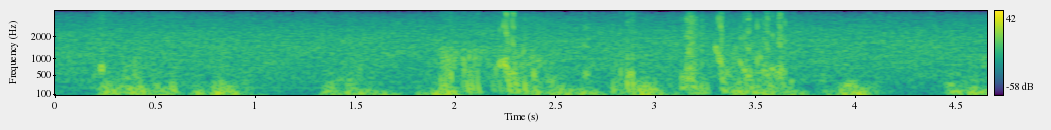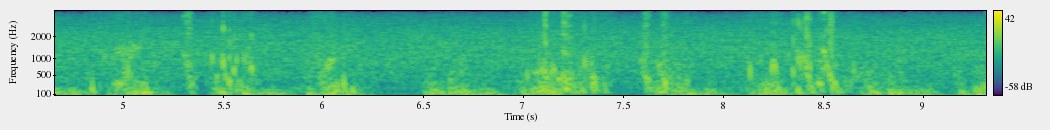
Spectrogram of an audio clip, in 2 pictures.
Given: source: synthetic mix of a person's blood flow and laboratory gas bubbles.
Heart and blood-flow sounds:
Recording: Doppler ultrasound of blood flow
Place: precordium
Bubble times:
0.18-0.64 s: bubbles
1.89-2.50 s: bubbles
2.63-2.71 s: bubbles
2.77-2.95 s: bubbles
3.10-3.73 s: bubbles
4.80-5.18 s: bubbles
5.29-5.68 s: bubbles
5.92-6.20 s: bubbles
6.98-7.46 s: bubbles
7.57-7.85 s: bubbles
8.10-8.73 s: bubbles
From the record:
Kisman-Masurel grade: 233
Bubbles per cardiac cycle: several, 3 to 8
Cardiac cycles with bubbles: 50 to 99%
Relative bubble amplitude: loud (0.450 to 0.775)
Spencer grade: 3 (all of the cardiac periods contain showers or single bubble signals, but not dominating or overriding the cardiac motion signals)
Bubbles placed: anywhere in the cardiac cycle

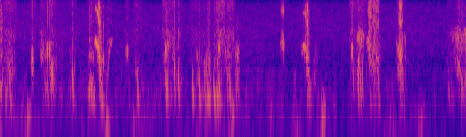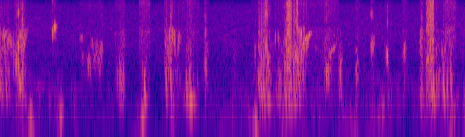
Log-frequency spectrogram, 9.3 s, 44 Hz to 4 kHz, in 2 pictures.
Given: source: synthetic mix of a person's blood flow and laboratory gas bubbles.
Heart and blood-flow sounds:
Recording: Doppler ultrasound of blood flow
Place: subclavian vein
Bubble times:
0.00-0.17 s: bubbles
0.30-0.36 s: bubbles
0.39-0.77 s: bubbles
0.86-1.13 s: bubbles
1.24-1.43 s: bubbles
1.62-1.85 s: bubbles
1.90-2.35 s: bubbles
2.80-2.86 s: bubbles
3.00-3.17 s: bubbles
3.48-3.82 s: bubbles
3.95-4.07 s: bubbles
4.46-4.95 s: bubbles
5.17-5.25 s: bubbles
5.46-5.70 s: bubbles
5.81-5.92 s: bubbles
6.05-6.16 s: bubbles
6.31-6.65 s: bubbles
6.70-6.75 s: bubbles
7.17-8.05 s: bubbles
8.20-8.26 s: bubbles
8.36-8.42 s: bubbles
8.49-8.57 s: bubbles
8.67-8.74 s: bubbles
8.84-9.24 s: bubbles
From the record:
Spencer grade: 3 (all of the cardiac periods contain showers or single bubble signals, but not dominating or overriding the cardiac motion signals)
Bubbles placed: anywhere in the cardiac cycle

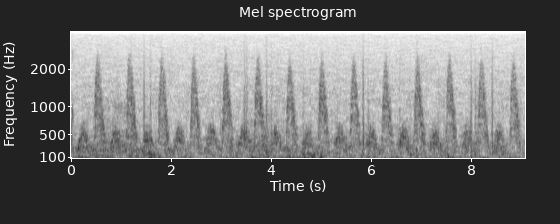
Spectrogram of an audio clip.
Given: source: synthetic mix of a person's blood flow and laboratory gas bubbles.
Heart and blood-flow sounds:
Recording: Doppler ultrasound of blood flow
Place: subclavian vein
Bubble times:
0.02-0.07 s: bubbles
1.23-1.31 s: bubbles
From the record:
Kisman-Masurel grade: 123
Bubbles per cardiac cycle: 1 to 2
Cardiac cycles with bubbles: 10 to 50%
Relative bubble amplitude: loud (0.450 to 0.775)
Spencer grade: 2 (many but less than half of the cardiac periods contain bubble signals, singularly or in groups)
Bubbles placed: anywhere in the cardiac cycle

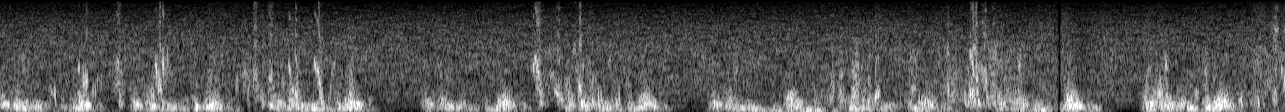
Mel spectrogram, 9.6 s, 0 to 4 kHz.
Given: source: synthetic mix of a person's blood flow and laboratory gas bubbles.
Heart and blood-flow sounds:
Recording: Doppler ultrasound of blood flow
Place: precordium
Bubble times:
0.34-0.46 s: bubbles
0.55-0.79 s: bubbles
0.84-0.96 s: bubbles
1.10-1.30 s: bubbles
1.56-1.68 s: bubbles
1.76-2.53 s: bubbles
3.97-4.67 s: bubbles
6.54-6.64 s: bubbles
6.68-6.93 s: bubbles
7.06-7.16 s: bubbles
7.21-7.68 s: bubbles
9.27-9.64 s: bubbles
From the record:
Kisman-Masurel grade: 332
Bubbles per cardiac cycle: rolling drumbeat, 9 or more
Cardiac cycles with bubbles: 50 to 99%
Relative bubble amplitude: moderate (0.250 to 0.450)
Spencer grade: 3 (all of the cardiac periods contain showers or single bubble signals, but not dominating or overriding the cardiac motion signals)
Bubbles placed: only in the low amplitude regions of the cardiac cycle

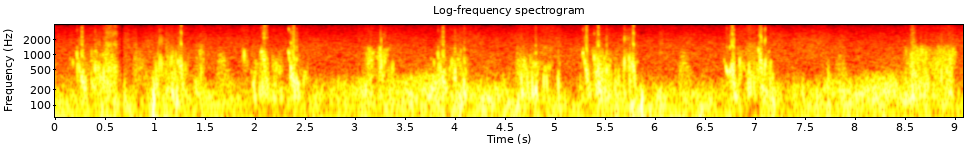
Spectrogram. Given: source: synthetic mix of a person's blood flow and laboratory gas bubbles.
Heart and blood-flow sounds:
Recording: Doppler ultrasound of blood flow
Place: subclavian vein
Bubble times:
0.00-0.03 s: bubbles
0.14-0.64 s: bubbles
0.99-1.34 s: bubbles
1.39-1.51 s: bubbles
1.85-2.53 s: bubbles
3.02-3.40 s: bubbles
3.75-4.16 s: bubbles
4.62-5.08 s: bubbles
5.24-5.84 s: bubbles
6.67-7.20 s: bubbles
8.48-9.02 s: bubbles
From the record:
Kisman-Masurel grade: 232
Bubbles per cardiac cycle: several, 3 to 8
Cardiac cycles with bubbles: 50 to 99%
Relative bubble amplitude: moderate (0.250 to 0.450)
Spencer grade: 3 (all of the cardiac periods contain showers or single bubble signals, but not dominating or overriding the cardiac motion signals)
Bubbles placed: anywhere in the cardiac cycle

